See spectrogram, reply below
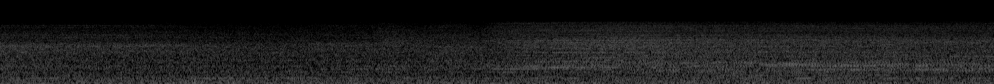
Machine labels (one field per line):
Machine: fan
